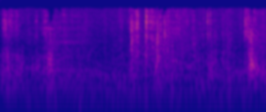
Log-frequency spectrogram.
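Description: Papers rustle as a man handles them.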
